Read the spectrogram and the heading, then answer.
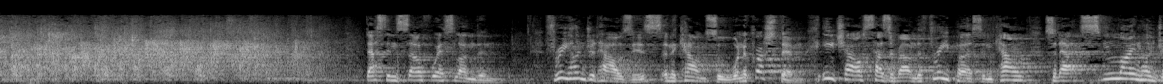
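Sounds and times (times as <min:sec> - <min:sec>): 
audience applause: 0:00.0 - 0:03.5
speech: 0:03.7 - 0:11.6.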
